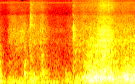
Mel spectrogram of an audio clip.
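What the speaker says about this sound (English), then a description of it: "I'm just going to close the door" An indoor door being pushed closed, with a couple of faint knocks and clicks followed by a soft rubbing, sliding swish at close range.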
